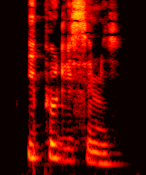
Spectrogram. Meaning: hypoglycaemia
- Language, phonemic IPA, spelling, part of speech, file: French, /i.pɔ.ɡli.se.mi/, hypoglycémie, noun, LL-Q150 (fra)-hypoglycémie.wav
